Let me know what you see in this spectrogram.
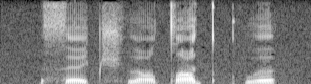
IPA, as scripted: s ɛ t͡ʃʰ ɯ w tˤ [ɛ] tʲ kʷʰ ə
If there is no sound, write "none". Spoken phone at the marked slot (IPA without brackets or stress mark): ɛ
